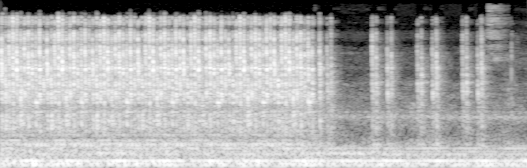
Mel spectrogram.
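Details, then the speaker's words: Westinghouse Origami ceiling fan running: quick, regular light ticking at about three clicks per second, worse when the pull chain is held down, from loose wires striking the motor; repositioning the wires fixed it. "oh i see what it is the wires are hitting the motor all right that's solved that sound wasn't normal i didn't know that was the wire causing that"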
